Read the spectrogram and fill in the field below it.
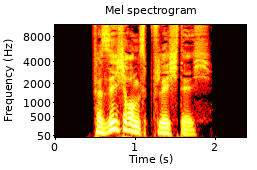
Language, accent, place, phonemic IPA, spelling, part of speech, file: German, Germany, Berlin, /fɛɐ̯ˈzɪçəʁʊŋsˌpflɪçtɪç/, versicherungspflichtig, adjective, De-versicherungspflichtig.ogg
- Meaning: obligatorily insured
